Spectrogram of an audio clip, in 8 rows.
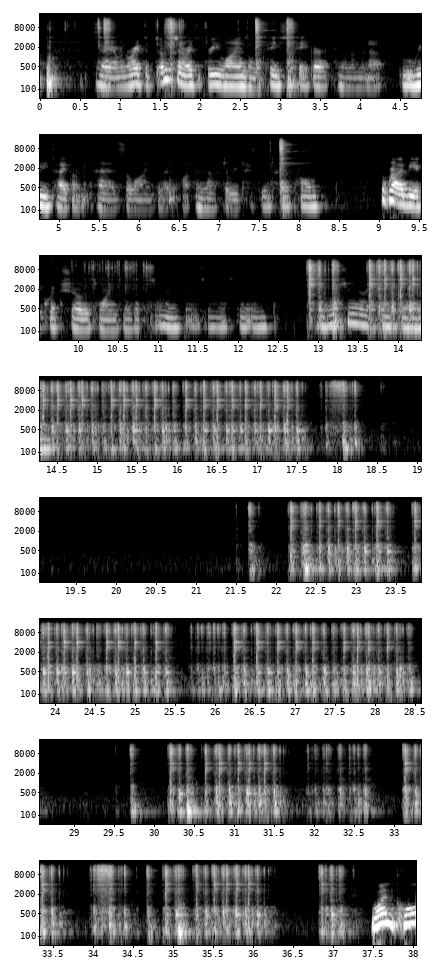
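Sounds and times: typewriter keys striking: 0.0s - 1.9s, 2.6s - 3.3s, 7.6s - 8.0s, 10.0s - 10.9s, 12.9s - 18.4s, 21.6s - 28.6s, 29.7s - 37.3s.

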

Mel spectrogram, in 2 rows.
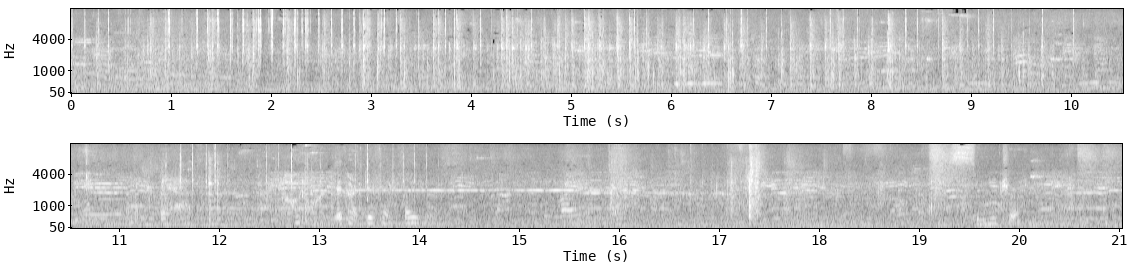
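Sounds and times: shopping cart wheels rattling: 0.0s - 14.3s.

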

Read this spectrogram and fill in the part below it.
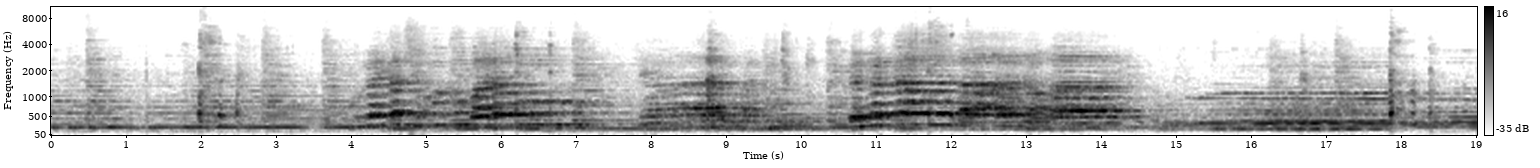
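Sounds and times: men's vocal group singing: 3.8s - 19.0s.

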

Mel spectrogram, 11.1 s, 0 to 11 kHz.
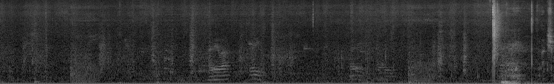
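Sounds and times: loud sharp smack: 9.8s - 10.5s.

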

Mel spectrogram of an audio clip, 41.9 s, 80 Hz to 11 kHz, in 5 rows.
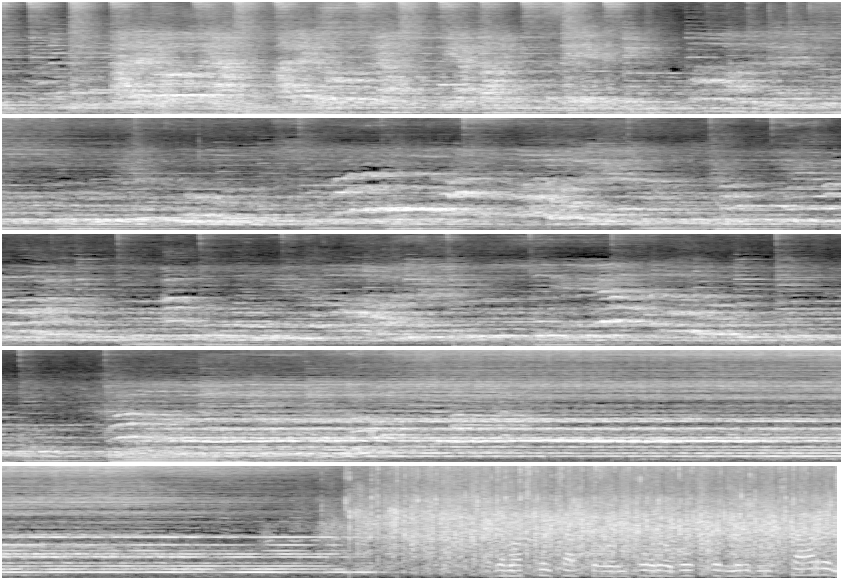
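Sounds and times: gospel choir singing: 0.0s - 41.9s.

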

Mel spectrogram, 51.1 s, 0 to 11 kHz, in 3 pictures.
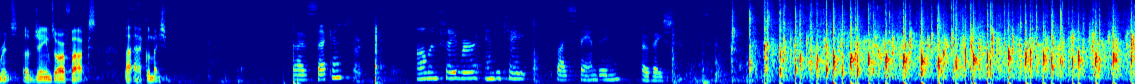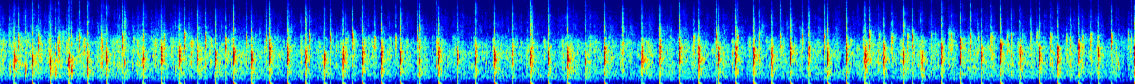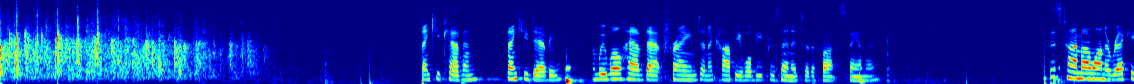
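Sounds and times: crowd applauding: 11.0s - 38.2s.

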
